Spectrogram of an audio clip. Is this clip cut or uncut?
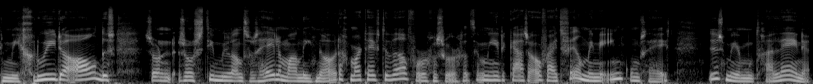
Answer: uncut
